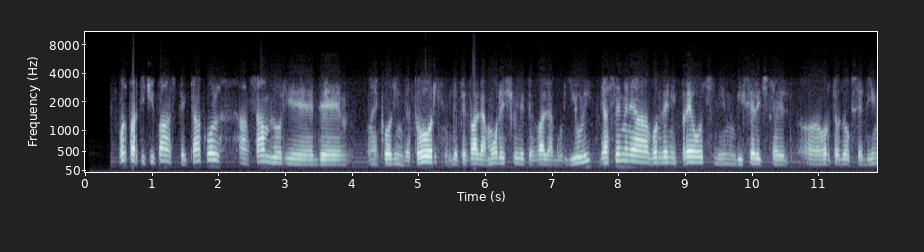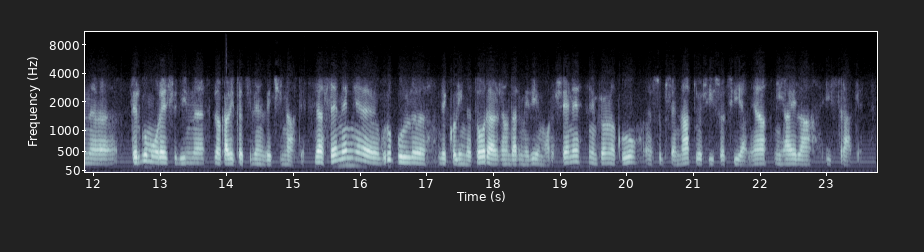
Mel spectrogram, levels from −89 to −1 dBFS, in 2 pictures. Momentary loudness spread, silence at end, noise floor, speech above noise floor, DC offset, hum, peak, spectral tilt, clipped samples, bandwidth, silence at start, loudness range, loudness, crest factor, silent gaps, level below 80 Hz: 12 LU; 0.25 s; -49 dBFS; 30 dB; under 0.1%; 50 Hz at -60 dBFS; 0 dBFS; -7 dB/octave; under 0.1%; 5 kHz; 0.5 s; 5 LU; -19 LUFS; 18 dB; none; -70 dBFS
